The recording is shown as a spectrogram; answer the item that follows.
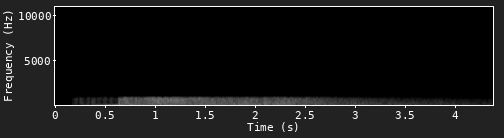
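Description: An airbag module firing its pyrotechnic inflator, slowed down by slow-motion playback into a long, deep rumbling boom. It builds up about half a second in and slowly fades.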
